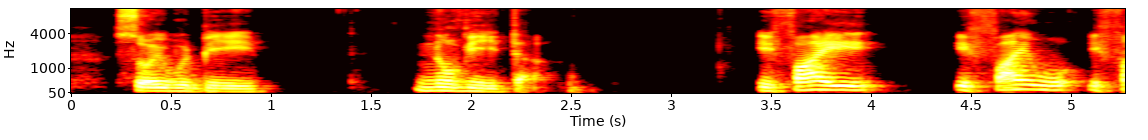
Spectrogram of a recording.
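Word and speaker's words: novità: right in other words the Italian word novita so news news in Italian novita no Vida according to the Italian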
